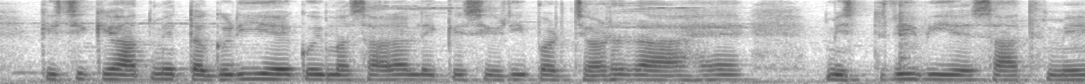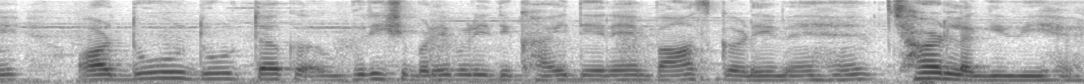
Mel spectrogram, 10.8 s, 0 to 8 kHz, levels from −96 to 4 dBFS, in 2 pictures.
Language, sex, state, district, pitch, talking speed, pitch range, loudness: Hindi, female, Bihar, Madhepura, 170 Hz, 210 wpm, 165-180 Hz, -32 LUFS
